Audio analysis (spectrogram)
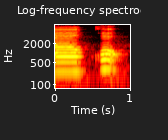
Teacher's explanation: Qo ini berada di langit-langit belakang berupa geseran majhur yaitu ee bersuara dan tebal.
